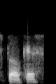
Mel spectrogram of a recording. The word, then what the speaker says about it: SPOCUS: And I mean S-P-O-C-U-S, SPOCUS. Is that how you say it? – Right. It's pronounced as SPOCUS, so the okay.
